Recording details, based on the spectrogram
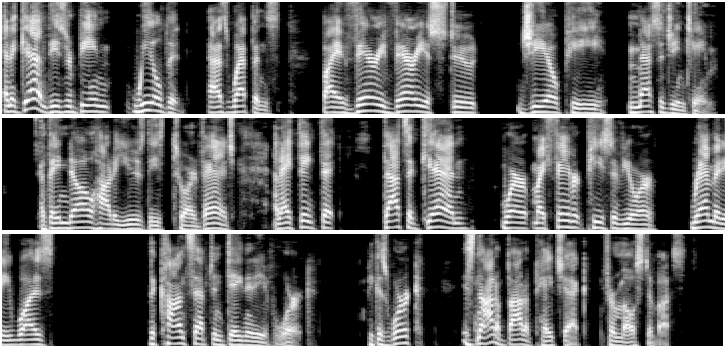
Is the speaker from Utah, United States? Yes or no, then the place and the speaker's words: no; California, United States; And the people I grew up with here in Northern California, these are hardworking, you know, God-fearing folks, right?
